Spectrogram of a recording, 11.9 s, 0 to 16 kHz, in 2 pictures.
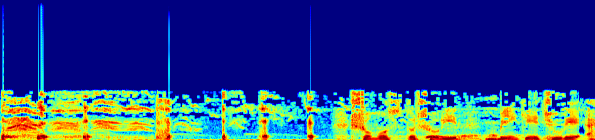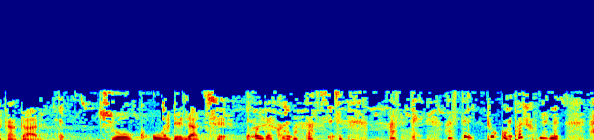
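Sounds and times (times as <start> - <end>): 
speech: 0.0 - 1.0, 3.6 - 10.3, 11.2 - 11.8
elderly man coughing after choking on a mouthful of rice: 0.0 - 3.3, 6.5 - 6.8, 8.3 - 9.5
laughter: 8.4 - 11.8.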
